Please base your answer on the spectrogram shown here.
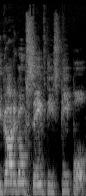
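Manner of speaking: ordinary delivery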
